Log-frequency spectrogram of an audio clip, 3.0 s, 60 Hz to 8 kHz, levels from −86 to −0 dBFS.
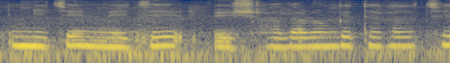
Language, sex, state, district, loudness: Bengali, female, West Bengal, Cooch Behar, -14 LUFS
